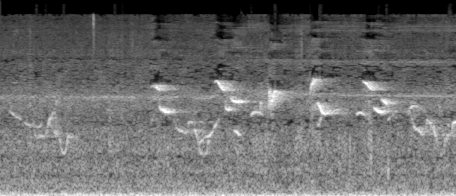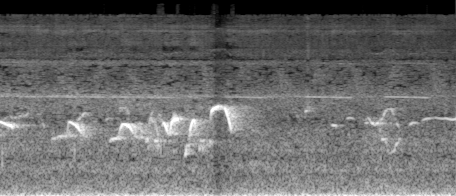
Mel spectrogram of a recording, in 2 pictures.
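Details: White-rumped shama singing in the wild, with other birds answering; bright whistled notes, rising and falling slurs and short trills tumble continuously between high phrases over a steady low rumble of background noise.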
